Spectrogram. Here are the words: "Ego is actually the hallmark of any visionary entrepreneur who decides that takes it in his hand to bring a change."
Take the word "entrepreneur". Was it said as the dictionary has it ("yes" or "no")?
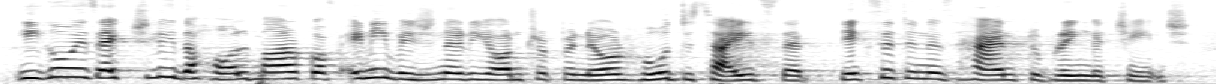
yes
